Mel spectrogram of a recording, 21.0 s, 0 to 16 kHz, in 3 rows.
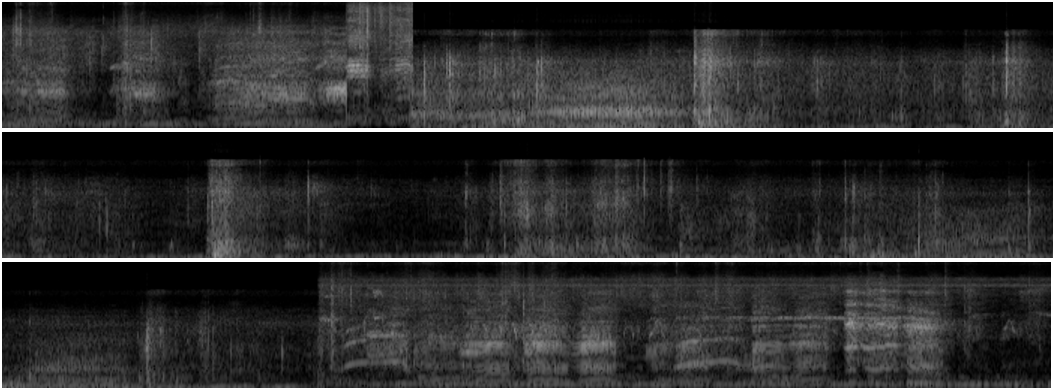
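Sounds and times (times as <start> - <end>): geese honking: 0.0 - 2.8, 16.1 - 21.0.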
